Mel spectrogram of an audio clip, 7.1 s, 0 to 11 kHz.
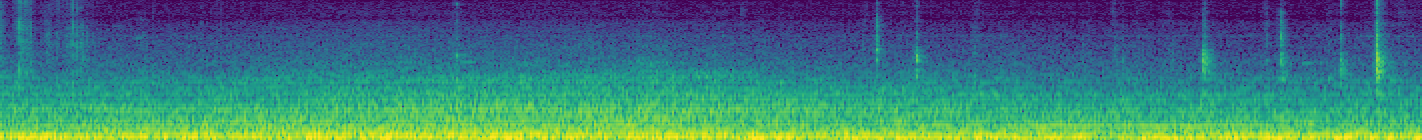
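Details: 2018 Mazda CX-5 after water pump replacement: steady, low, even hum with no rattle or grinding; the previous rattling and grinding are gone.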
